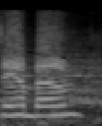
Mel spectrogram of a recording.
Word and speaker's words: Zambone: Is it pronounced Zambone? Yes, it is.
